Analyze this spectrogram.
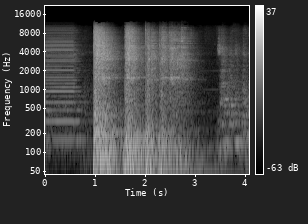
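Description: A heavy barbell crashes down onto the floor and bounces.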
